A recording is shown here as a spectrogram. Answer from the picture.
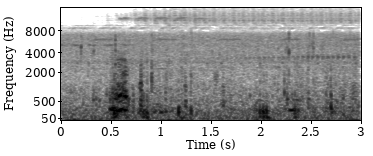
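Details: Wild boar piglets caught by a trail camera on 27 September 2024, giving a couple of short, low grunts near the start, followed by softer scattered snuffles over a steady background hiss.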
